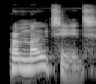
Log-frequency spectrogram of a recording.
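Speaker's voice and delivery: ordinary delivery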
